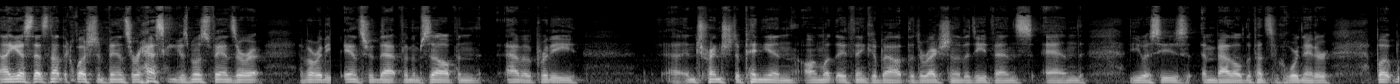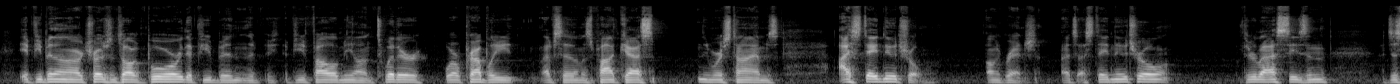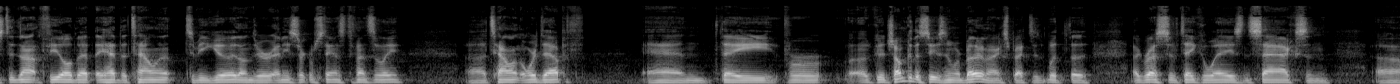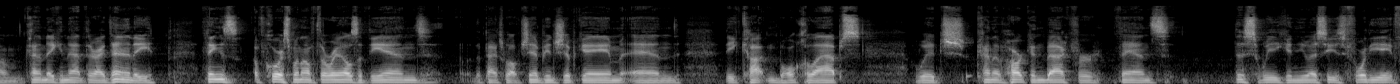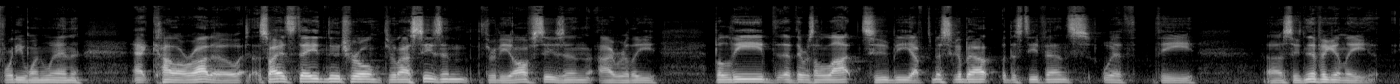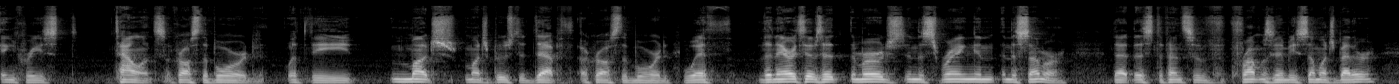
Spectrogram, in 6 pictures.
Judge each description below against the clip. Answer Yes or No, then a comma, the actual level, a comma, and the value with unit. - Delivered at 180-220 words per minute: No, average, 165 wpm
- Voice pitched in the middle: No, low, 105 Hz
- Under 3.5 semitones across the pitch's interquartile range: Yes, narrow, 2.5 semitones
